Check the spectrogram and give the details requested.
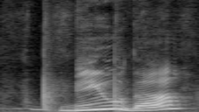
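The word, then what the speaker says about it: viuda: And again, biuda is a widow. Biuda, we have biu, both of them together, and then da.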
